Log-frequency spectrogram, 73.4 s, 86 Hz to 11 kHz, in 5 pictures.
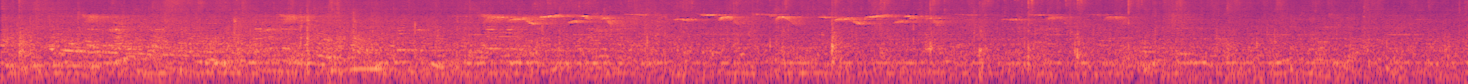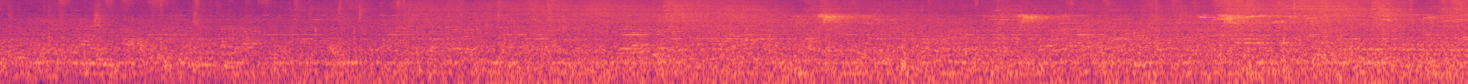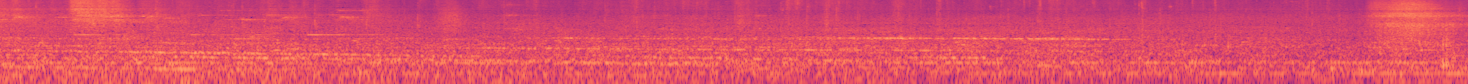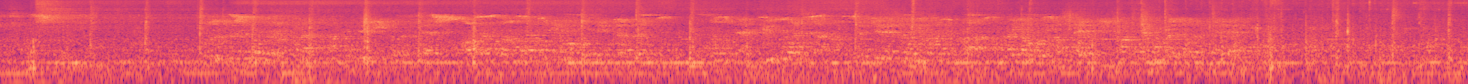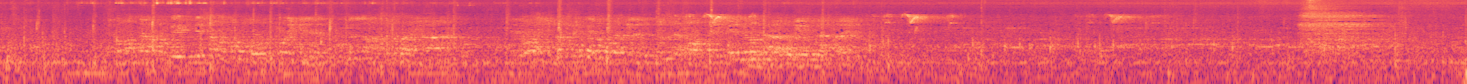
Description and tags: Japan Tokyo Train Station Footsteps Melodies
One of the many field-recordings I made in and around train (metro) stations, on the platforms, and in moving trains, around Tokyo and Chiba prefectures.
October 2016.
Please browse this pack to listen to more recordings.
train-station, announcement, Japan, subway, tram, rail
